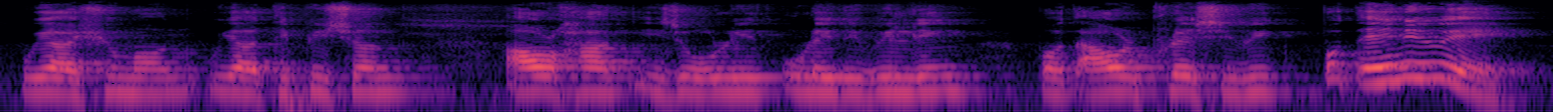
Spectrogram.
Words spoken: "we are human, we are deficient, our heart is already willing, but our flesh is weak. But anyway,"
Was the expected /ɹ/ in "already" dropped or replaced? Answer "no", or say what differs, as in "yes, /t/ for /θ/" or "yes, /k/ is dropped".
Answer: yes, /l/ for /ɹ/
